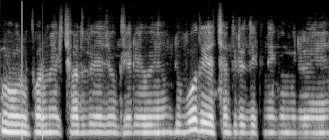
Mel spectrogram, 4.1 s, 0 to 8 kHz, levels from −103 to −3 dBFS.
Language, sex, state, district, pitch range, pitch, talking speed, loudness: Hindi, male, Jharkhand, Jamtara, 165-170 Hz, 170 Hz, 290 wpm, -20 LUFS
